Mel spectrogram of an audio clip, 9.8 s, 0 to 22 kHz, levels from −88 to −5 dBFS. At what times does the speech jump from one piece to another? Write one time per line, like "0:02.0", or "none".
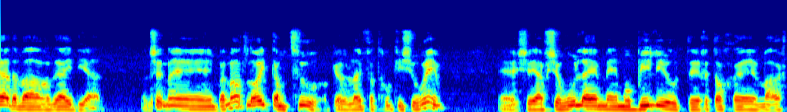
0:01.9
0:08.8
